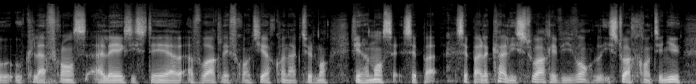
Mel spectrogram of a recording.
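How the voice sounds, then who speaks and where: With an English accent, a man speaks at a fairly low pitch in a monotone, flat intonation. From New York, US. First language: English (speaking French). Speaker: comic book writer. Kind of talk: interview. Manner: halting.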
